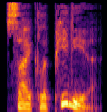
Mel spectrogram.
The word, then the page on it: cyclopedia: British English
